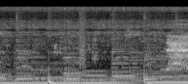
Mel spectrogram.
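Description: Water flowing steadily at a hidden stream, a close, continuous rushing gurgle that stays fairly loud throughout the short stretch, with no voices.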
